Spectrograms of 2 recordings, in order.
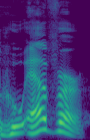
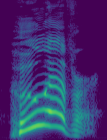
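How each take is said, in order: First: Said in the usual way. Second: Whoever thrown up high and loud; emphatic whoever. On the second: Shown as a demonstration. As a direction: hit whoever hard to drive it home. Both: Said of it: "that in and of itself should answer".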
